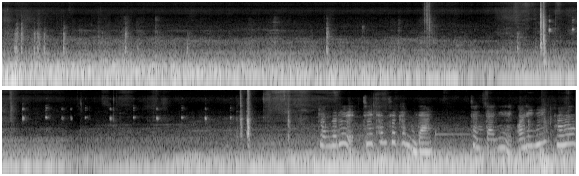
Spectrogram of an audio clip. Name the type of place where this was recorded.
car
